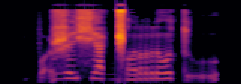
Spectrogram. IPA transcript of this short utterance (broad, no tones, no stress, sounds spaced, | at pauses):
p ɔ̰ ʐ ɪ ɕ a ɡ͡ǁ ɔ r o t ṵ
